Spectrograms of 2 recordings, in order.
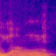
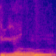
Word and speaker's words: Jung: So Carl Jung, which is spelled Jung, but it's Jung, I guess is what it's pronounced.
